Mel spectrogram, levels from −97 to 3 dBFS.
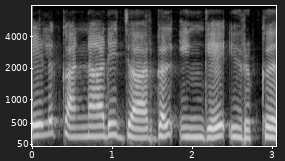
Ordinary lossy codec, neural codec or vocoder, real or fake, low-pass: none; codec, 16 kHz, 16 kbps, FreqCodec, smaller model; fake; 7.2 kHz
